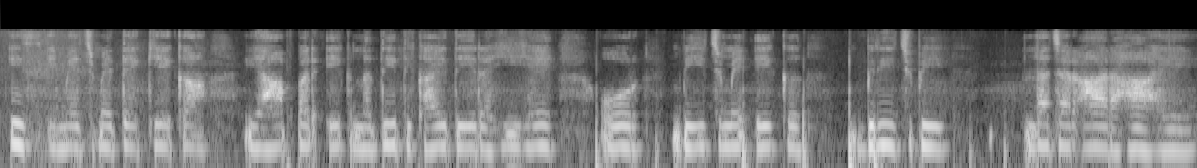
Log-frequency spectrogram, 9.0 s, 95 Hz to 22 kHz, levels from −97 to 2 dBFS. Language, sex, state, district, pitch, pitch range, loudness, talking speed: Hindi, female, Rajasthan, Jaipur, 190 Hz, 185-195 Hz, -19 LUFS, 145 wpm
